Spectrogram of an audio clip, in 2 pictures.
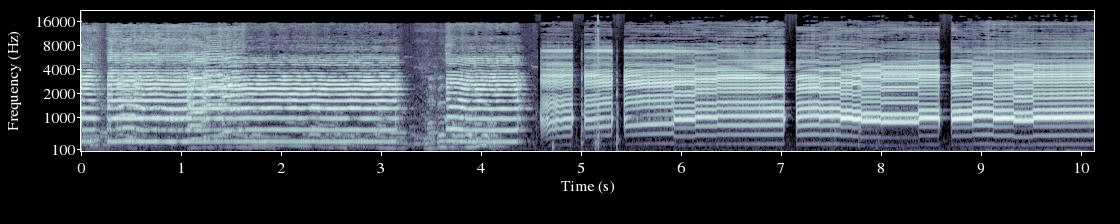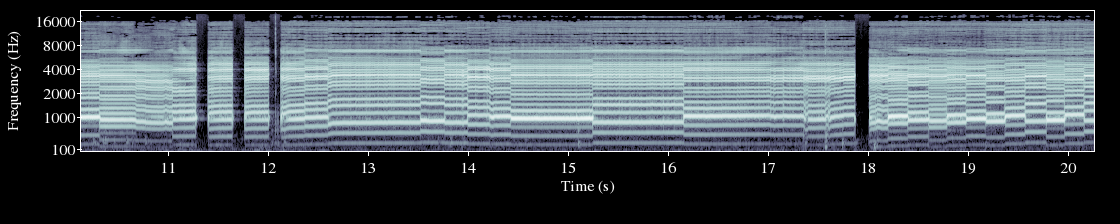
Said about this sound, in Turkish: Ama çok ilginç bir şekilde bu deformasyon sesi başka bir enstrüman sesine benzetmiş. O da ülkemizin güzel nefesli sazlarından kaba zurna. Evet yanlış duymadınız. Kaba zurna. Şimdi arka arkaya çalayım benzerliği anlayacaksınız.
